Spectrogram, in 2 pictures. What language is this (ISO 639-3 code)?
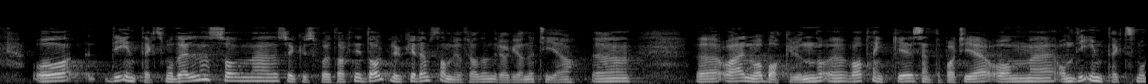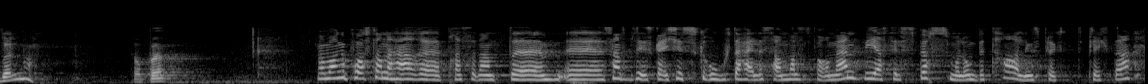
nor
